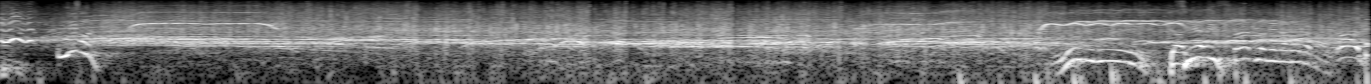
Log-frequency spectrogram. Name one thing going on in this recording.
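A crowd cheers and whistles with excitement.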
